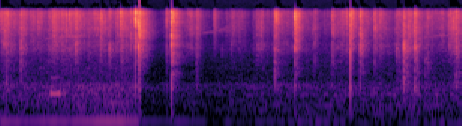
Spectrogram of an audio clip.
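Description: Thin plastic wrapping crackling and crinkling as fingers pick and peel at it around a small cosmetic jar. The wrapping is tight and hard to get off. Dense rustling for about the first two seconds, then scattered sharp crackles.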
